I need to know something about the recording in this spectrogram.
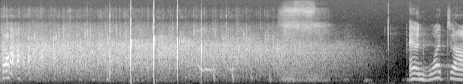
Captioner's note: applause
